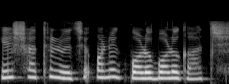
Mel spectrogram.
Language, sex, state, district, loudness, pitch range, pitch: Bengali, female, West Bengal, Dakshin Dinajpur, -15 LUFS, 280-330 Hz, 310 Hz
